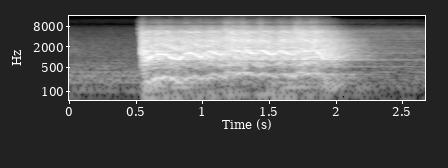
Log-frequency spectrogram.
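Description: A starter motor cranks a built Pontiac 455 V8 in a Firebird, a loud, steady churning whir with a rhythmic wobble that runs about a second and a half and then winds down, heard alone and close.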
